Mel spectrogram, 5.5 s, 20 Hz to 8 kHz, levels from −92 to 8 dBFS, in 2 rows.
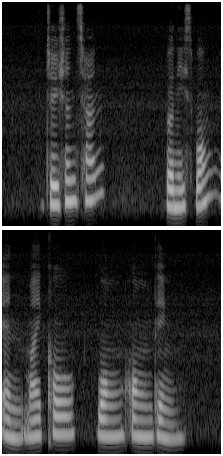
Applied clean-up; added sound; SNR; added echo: none; none; none; none.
